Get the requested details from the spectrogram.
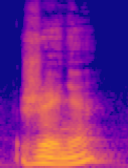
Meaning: a diminutive, Zhenya, of the male given name Евге́ний (Jevgénij), equivalent to English Gene or Genie
- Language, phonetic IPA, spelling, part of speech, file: Russian, [ˈʐɛnʲə], Женя, proper noun, Ru-Женя.ogg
